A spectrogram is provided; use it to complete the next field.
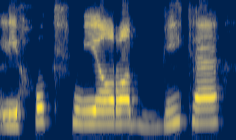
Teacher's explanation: Walaupun dia siddah itu hanya menahan ya. Jadi suaranya tertahan tapi tidak dipisahkan li hukmi satu kata.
